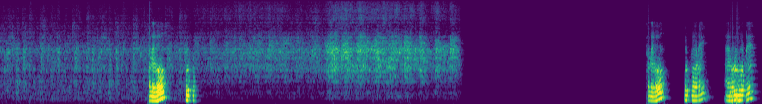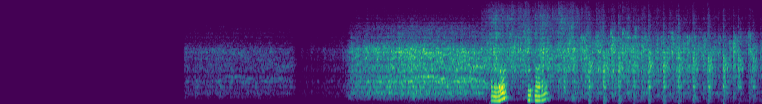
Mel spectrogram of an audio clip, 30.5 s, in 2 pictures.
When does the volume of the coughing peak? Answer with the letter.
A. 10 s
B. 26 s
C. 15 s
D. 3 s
D.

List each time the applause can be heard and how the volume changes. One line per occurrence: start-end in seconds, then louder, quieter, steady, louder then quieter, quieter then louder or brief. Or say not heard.
0.0-9.2 louder
18.9-30.4 louder.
